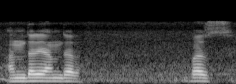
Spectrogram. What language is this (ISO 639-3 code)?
urd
